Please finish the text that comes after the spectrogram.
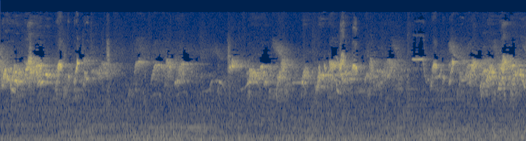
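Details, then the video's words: Red-whiskered bulbul giving lively, repeated warbled phrases, cheerful liquid notes in clusters about every second or so over seven seconds, with slight variation between phrases and little other sound around. "Chào mào"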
